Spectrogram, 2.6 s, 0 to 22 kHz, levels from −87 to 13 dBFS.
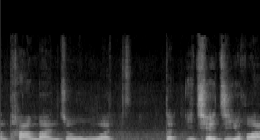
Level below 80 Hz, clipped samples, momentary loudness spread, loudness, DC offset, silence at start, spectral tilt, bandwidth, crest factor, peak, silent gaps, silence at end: -58 dBFS; under 0.1%; 8 LU; -24 LUFS; under 0.1%; 0 s; -5 dB/octave; 16.5 kHz; 18 dB; -6 dBFS; none; 0 s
